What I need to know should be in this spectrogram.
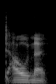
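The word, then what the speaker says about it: Damhnait: Now, Dimphna, or rather Daunad, the actual Irish pronunciation of her name is Daunad. Now, I know you're probably thinking, that sounds like donut.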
